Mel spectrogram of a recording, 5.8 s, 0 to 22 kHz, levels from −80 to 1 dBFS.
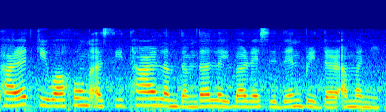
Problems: constant background noise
